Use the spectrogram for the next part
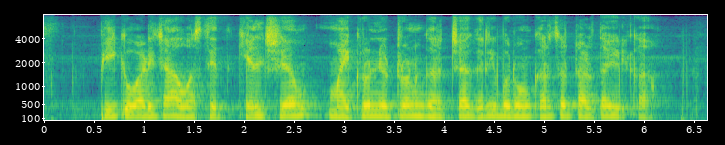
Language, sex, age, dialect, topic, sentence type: Marathi, male, 25-30, Standard Marathi, agriculture, question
